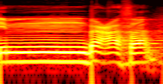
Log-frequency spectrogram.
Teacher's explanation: اس کا قاعدہ ہے کہ نون ساکن اور تنوین کے بعد اگر با آئے تو وہاں پہ قلب ہوگا، یعنی نون ساکن اور تنوین کو میم سے بدل کر غنہ کے ساتھ پڑھیں گے.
